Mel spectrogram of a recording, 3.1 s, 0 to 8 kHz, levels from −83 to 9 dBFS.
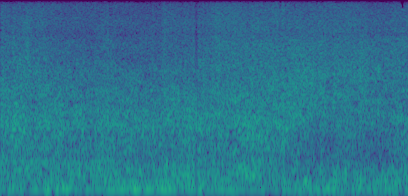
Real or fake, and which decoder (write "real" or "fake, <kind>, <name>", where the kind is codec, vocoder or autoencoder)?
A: fake, codec, DAC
